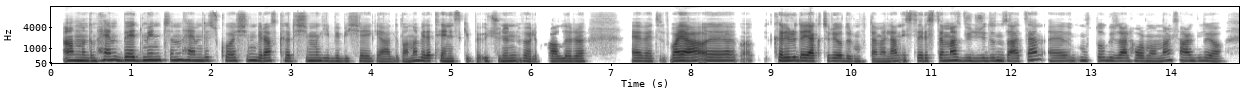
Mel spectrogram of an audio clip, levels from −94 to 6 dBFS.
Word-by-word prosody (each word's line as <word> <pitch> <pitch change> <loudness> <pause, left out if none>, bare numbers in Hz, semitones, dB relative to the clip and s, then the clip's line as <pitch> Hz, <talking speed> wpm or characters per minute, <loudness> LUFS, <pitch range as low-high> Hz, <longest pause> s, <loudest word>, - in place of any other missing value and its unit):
Anladım. 185 -1 +3
Hem 225 +1 +2
badminton 215 +1 +3
hem 195 -1 +1
de 200 - -3
squash'ın 195 +1 -2
biraz 185 +1 +1
karışımı 185 +1 -3
gibi 165 -2 -5
bir 160 - -6
şey 165 +1 -5
geldi 155 -2 -5
bana. 190 +5 -1
Bir 180 - +1
de 175 0 0
tenis 160 -3 -2
gibi 155 -1 -12
üçünün, 170 0 -3
böyle, 160 -2 -3
kuralları 160 +1 -1 0.6
evet 170 -1 -3
bayağı, 185 +1 +8
ııı, 195 0 -1 0.3
kalori 195 0 +4
de - - +4
yaktırıyordur 175 -2 +3
muhtemelen, 150 +2 -4
ister 180 0 -5
istemez 185 +1 0
vücudun 180 +1 -3
zaten, 205 +8 -1
eee, 175 +1 -5
mutlu, 195 0 -6
güzel 180 -1 0
hormonlar 170 +2 -3
salgılıyor. 180 -5 -3
180 Hz, 145 wpm, -22 LUFS, 170-195 Hz, 0.6 s, bayağı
